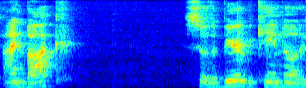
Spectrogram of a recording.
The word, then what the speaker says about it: Einbeck: dialect of German there, they pronounce Einbeck, which is E-I-N, then B-E-C-K. You'd think Einbeck. They pronounce it Einbach.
